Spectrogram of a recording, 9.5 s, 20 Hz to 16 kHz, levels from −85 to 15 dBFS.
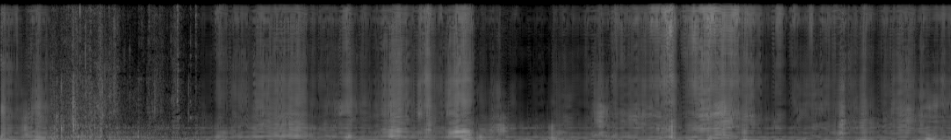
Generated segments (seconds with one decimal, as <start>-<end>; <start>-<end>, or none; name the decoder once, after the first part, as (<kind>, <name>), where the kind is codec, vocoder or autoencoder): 0.0-0.5 (vocoder, BigVGAN v2); 2.0-9.5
